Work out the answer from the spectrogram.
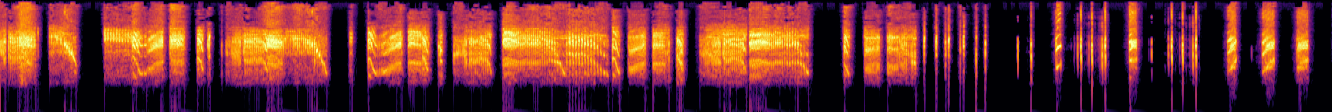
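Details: Swiftlet lure call recorded from a successful swiftlet house: dense high buzzy chattering twitters in continuous bursts, broken by abrupt gaps, then choppy cut-up fragments.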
